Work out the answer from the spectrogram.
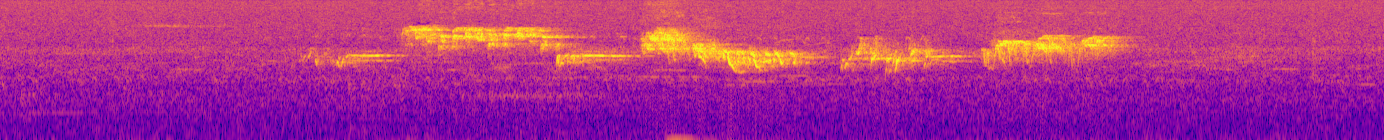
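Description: A songbird singing a series of short, high, chirping and trilled phrases, starting about a second and a half in and stopping about a second before the end, over faint hiss.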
